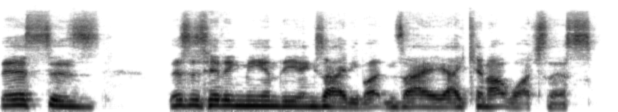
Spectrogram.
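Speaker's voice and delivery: plain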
